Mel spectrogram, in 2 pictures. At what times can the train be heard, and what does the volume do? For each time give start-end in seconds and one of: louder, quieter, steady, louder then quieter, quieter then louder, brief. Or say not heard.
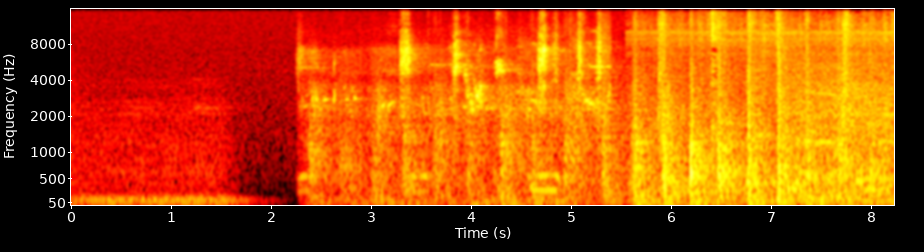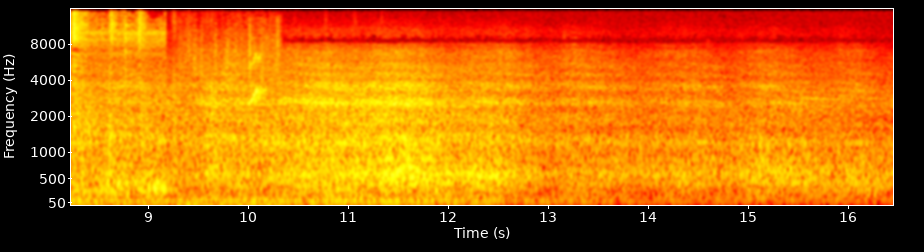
0.0-1.6 brief
7.2-16.4 louder then quieter.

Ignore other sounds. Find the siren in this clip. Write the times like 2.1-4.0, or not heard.
not heard.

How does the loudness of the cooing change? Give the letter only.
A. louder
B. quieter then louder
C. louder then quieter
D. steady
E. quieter
A.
